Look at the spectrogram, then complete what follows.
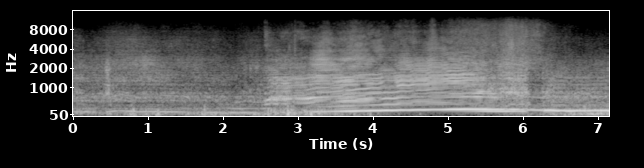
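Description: Peugeot 205 rally car's engine pulling hard as the car approaches and passes, its pitch rising from about three seconds in. There is a brief dip near the end as the driver lifts off, then it holds steady at high revs.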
